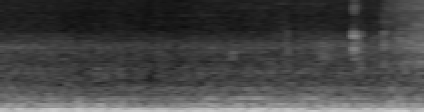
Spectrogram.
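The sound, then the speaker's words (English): A steady low engine and road rumble from inside a moving car as it parks on a street, with a brief crackling crunch of tyres rolling over ice near the end. “hope that was ice I ran over and I wasn't rubbing the car.”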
